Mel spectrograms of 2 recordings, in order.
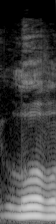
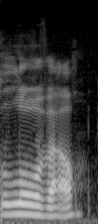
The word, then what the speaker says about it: Louisville: Louisville? You almost got it. I'd say locally it's the Ville is more Vul. Vul. Louisville. Louisville. Louisville. Louisville. Yeah. It kind of just like in the throat.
